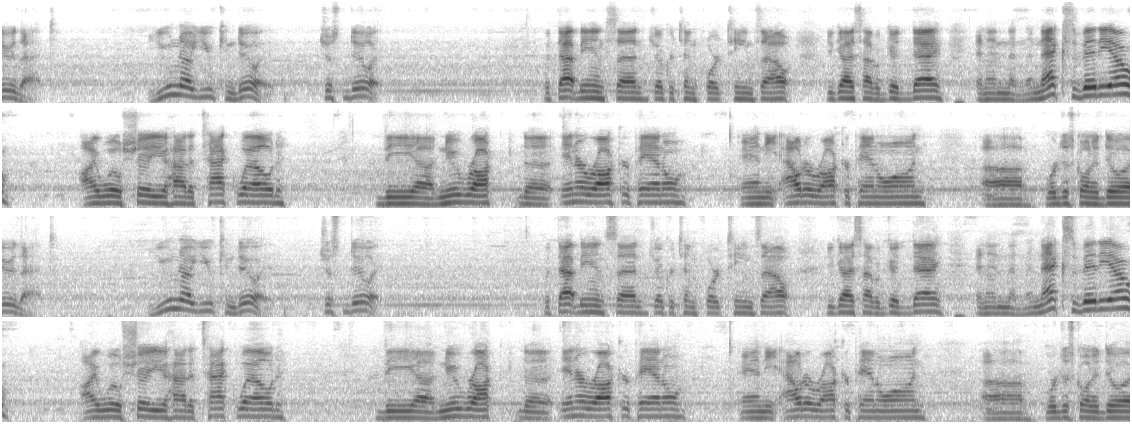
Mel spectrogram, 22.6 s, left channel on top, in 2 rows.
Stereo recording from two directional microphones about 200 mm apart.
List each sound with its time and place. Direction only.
0.0 s speech: 10° right (ahead or behind)
1.6 s speech: 15° right (ahead or behind)
5.5 s speech: 10° right (ahead or behind)
15.1 s speech: 15° right (ahead or behind)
